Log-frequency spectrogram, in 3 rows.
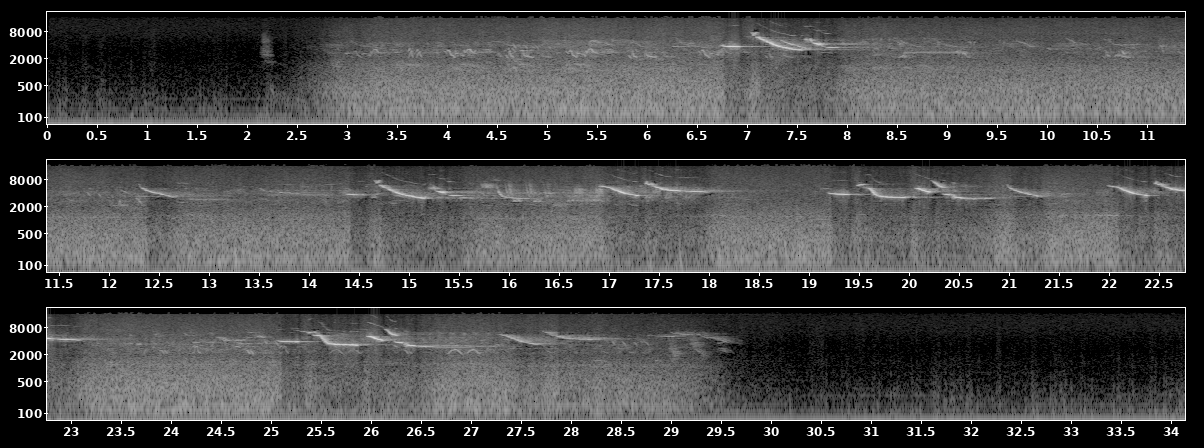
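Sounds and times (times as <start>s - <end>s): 
songbirds: 2.2s - 29.9s
eastern meadowlark: 2.7s - 29.8s.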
